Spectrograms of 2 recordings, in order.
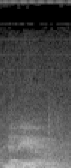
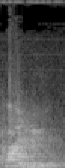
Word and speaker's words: Peniel: Peniel. Peniel. How about pineal? See, she pronounced it the way we've been taught to pronounce it.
